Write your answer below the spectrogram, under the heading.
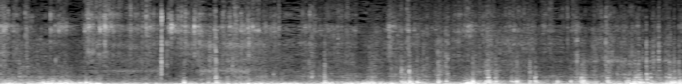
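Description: Irregular knocks and taps, thickest in the second half, over a steady low rumble of wind on the microphone.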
